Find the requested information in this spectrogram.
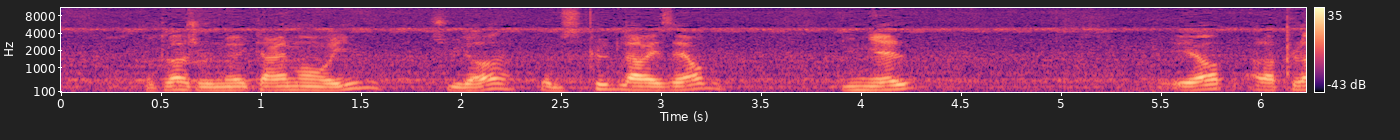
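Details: Honey bees of a colony with laying workers, being rescued while a built empty frame is added nearby; loud buzzy bursts arrive every second or so, their droning pitch swooping up and down as bees pass close.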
